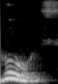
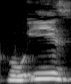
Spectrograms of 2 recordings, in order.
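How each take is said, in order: First: "whose" as who's, one syllable; contracted form. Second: "who is" said as two separate words; full form. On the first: Teacher shows learners the short question word, one-syllable "whose". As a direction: say "whose" with the z joined straight on. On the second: Teacher shows learners the long question word, "who is" uncontracted. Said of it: "به جای اینکه بگیم". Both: Shown as a demonstration.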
